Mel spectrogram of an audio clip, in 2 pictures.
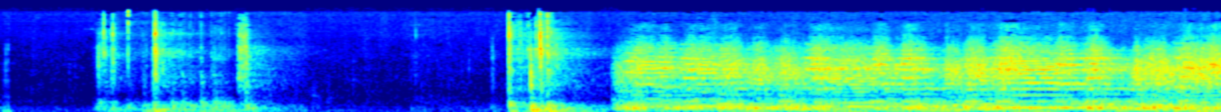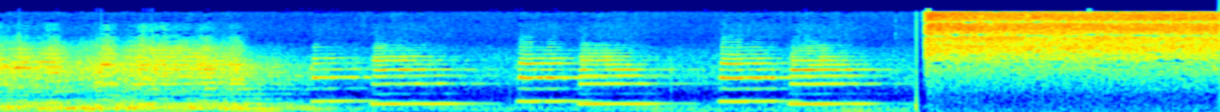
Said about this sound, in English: Ah, this doggone thing clogs up like a sentimental woman at a sad movie. What seems to be the matter, dearie? This paint spray goes along all right for a minute, but then it chokes up.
